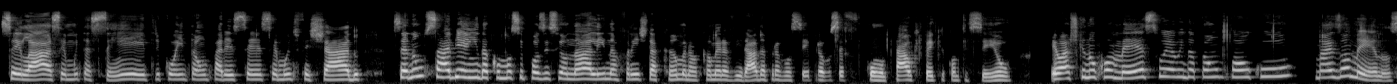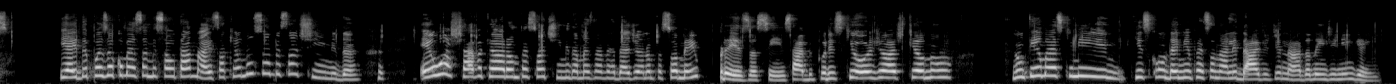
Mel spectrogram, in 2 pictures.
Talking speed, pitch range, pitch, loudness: 230 wpm, 225-340 Hz, 290 Hz, -19 LUFS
